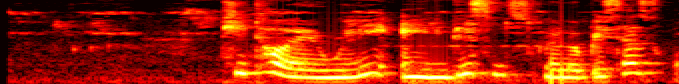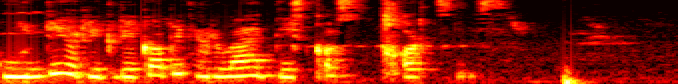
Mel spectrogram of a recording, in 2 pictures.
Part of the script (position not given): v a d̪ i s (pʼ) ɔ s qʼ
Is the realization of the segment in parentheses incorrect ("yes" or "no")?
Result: yes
